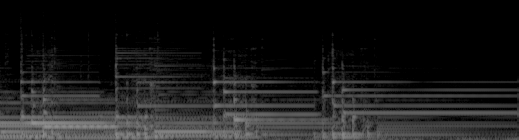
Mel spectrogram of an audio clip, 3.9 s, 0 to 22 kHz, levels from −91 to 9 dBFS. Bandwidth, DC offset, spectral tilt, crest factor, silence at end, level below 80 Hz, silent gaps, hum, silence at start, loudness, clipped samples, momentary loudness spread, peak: 13 kHz; under 0.1%; -8.5 dB/octave; 16 dB; 0 s; -58 dBFS; none; none; 0 s; -43 LUFS; under 0.1%; 16 LU; -26 dBFS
